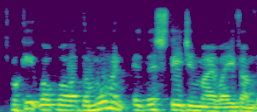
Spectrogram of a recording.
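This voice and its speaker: Light background noise runs under a man's voice. He speaks with ordinary pitch variation. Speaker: guest. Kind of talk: interview answer. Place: office. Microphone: webcam.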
